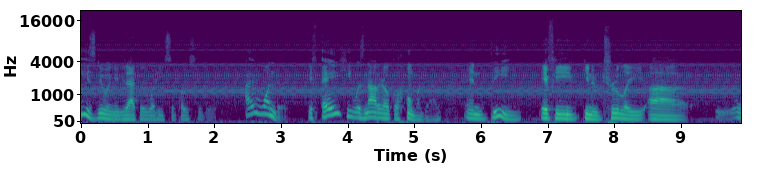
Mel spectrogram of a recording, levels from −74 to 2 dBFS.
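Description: From the first moment to the end of the speech, timecode bleed sits behind the voice: a steady chirping warble about 15 dB below the speech. Linear timecode running at 30 frames per second has leaked in from an adjacent track or cable, and its square wave flips between tones near 1 kHz and 2 kHz. A spectrogram shows two thin horizontal bands at roughly those frequencies across the whole clip, with faint odd harmonics stacked above them.

At 0.49, 2.48, 3.47, 4.45 and 8.41 s there are brief skips caused by overlap between stream segments. The segment time stamps overlap, so the player trims away a few milliseconds of audio that was never actually duplicated, between about 5 and 15 ms each time. The events fall close to whole seconds apart, which fits 1 s segments. On the waveform each one is a sudden discontinuity where the trace jumps. The spectrogram shows a thin full-height vertical stripe at each point.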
